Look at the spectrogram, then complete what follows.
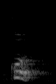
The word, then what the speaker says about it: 꽃: The fifth one is 치옷. For example, 꽃, 꽃. The final consonant of 꽃 is 치옷.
